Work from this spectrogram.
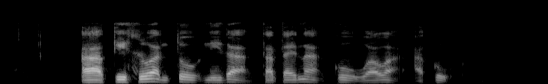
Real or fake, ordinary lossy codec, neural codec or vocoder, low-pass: real; Opus, 32 kbps; none; 7.2 kHz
